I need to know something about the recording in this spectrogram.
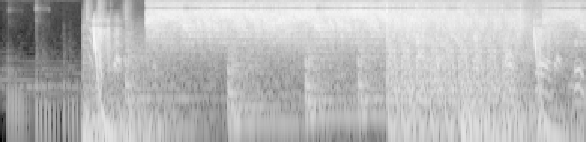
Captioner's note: electric discharge sound; electric discharge and groan of pain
